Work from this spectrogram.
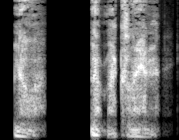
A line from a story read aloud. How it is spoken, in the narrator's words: he muttered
